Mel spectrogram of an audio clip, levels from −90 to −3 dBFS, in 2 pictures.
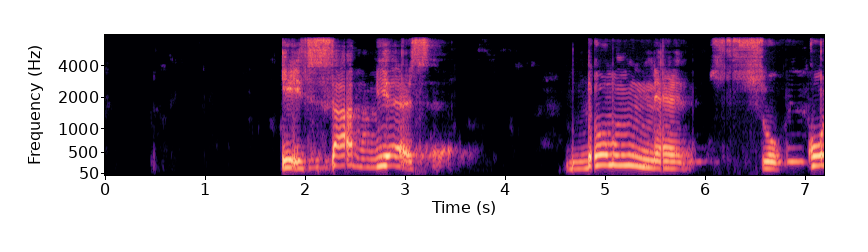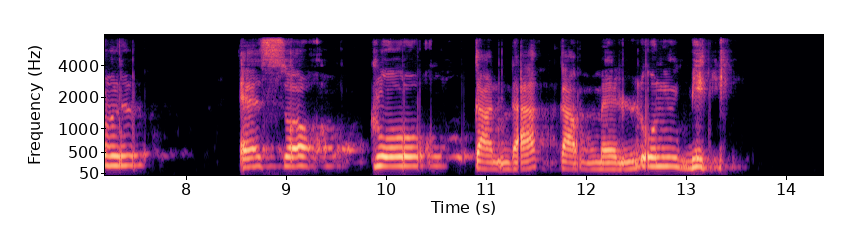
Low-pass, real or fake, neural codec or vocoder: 7.2 kHz; fake; codec, 16 kHz, 4.8 kbps, FACodec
